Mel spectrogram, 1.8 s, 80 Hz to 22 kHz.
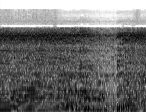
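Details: Motorized bicycle two-stroke (turbo version 4) after jetting was fixed: shrill, high buzzing note like a dental drill, held steady at high revs, clean and even with no stumble; running properly.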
